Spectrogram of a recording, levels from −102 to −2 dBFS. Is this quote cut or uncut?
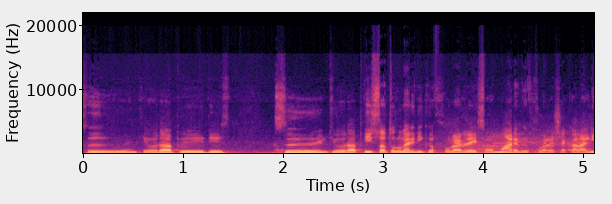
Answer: cut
